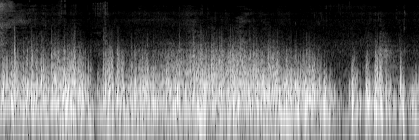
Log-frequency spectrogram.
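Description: Wind buffeting the microphone, a loud rumbling noise that rises and falls in gusts and drops briefly about a second in and again near the end.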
